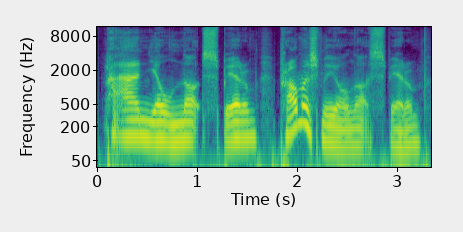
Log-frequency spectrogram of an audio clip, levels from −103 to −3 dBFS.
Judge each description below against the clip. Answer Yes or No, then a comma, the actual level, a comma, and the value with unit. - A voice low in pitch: Yes, low, 120 Hz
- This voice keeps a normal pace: Yes, average, 160 wpm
